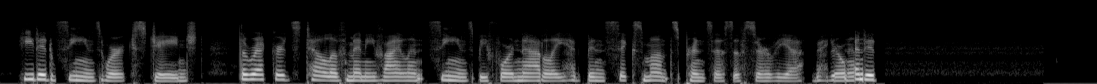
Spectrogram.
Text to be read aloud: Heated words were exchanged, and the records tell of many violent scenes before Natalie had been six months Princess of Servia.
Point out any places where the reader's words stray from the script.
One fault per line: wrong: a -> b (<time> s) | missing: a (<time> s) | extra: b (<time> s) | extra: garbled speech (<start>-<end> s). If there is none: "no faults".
wrong: words -> scenes (0.6 s)
missing: and (2.1 s)
extra: garbled speech (8.1-8.8 s)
